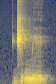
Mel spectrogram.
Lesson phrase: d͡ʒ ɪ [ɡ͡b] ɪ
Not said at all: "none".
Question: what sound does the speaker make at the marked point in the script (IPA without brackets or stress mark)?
ŋ͡m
